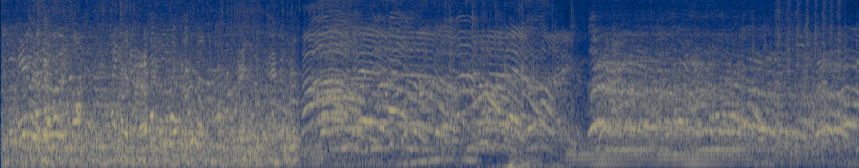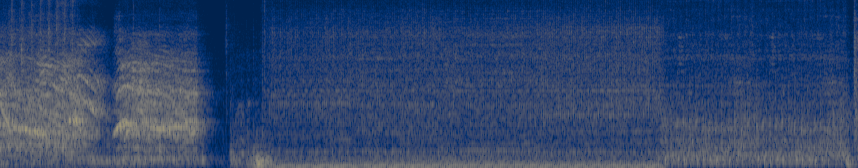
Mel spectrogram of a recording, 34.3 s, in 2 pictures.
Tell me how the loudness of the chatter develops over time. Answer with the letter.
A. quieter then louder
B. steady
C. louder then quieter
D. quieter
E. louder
D.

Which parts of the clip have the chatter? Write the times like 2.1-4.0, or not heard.
0.0-21.1.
